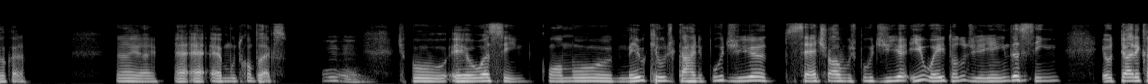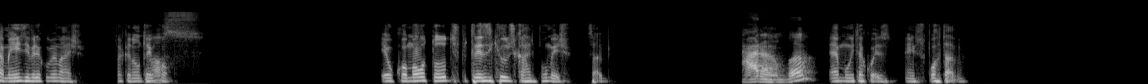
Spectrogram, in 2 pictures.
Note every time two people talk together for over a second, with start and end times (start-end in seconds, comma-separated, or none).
none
